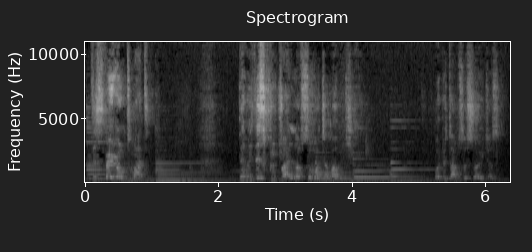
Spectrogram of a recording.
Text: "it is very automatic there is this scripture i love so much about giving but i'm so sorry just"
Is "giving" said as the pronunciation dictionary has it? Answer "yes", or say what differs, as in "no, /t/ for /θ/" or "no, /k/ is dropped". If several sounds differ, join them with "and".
no, /b/ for /v/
